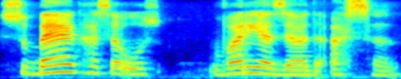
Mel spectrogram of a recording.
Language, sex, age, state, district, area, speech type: Kashmiri, female, 18-30, Jammu and Kashmir, Baramulla, rural, spontaneous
